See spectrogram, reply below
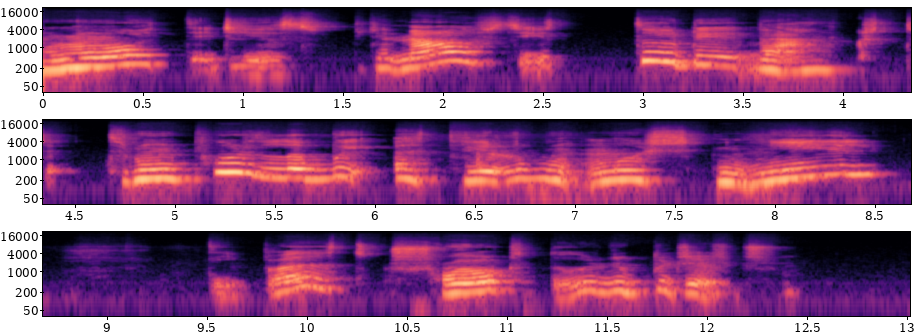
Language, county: Lithuanian, Vilnius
